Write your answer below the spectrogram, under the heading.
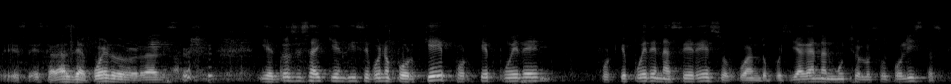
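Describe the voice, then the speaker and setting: A man's voice: mid-range voice, moderate pace, warm tone, muffled recording. A man moderating a public presentation, speaking in a rhetorical way with many fillers.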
